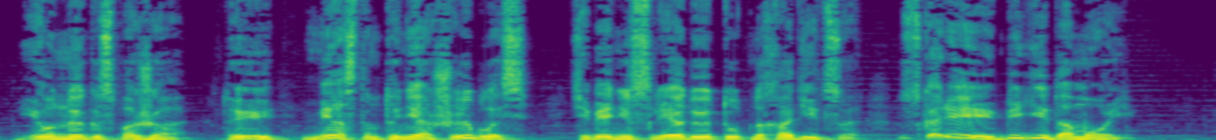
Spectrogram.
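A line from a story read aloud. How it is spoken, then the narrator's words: Muffled voice. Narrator (Russian): Цин Бао приглушенным голосом проговорил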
